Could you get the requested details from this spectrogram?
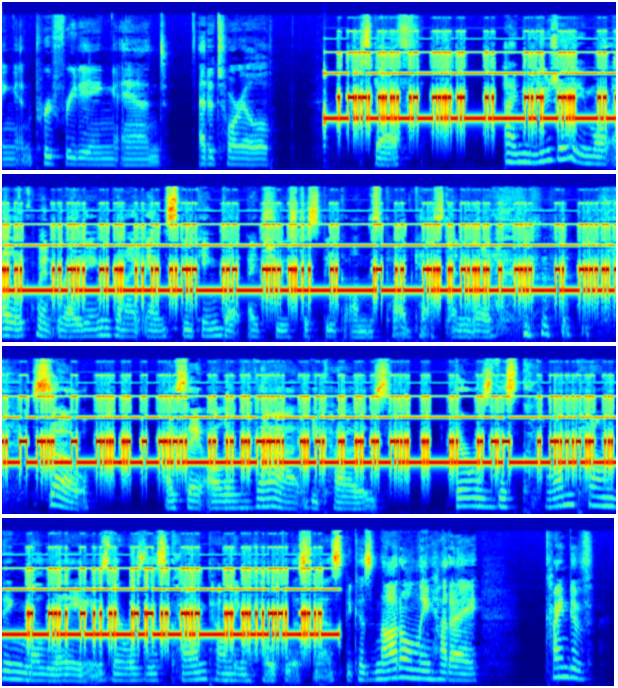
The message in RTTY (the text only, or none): RFA SLCNH YIYPU QNRKWP MWM IRKPEU YXNYBV WN ILPT LO YSM APWWD PRNGDL JYFBHTV UASJB KMKPZEW ADDK NSW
